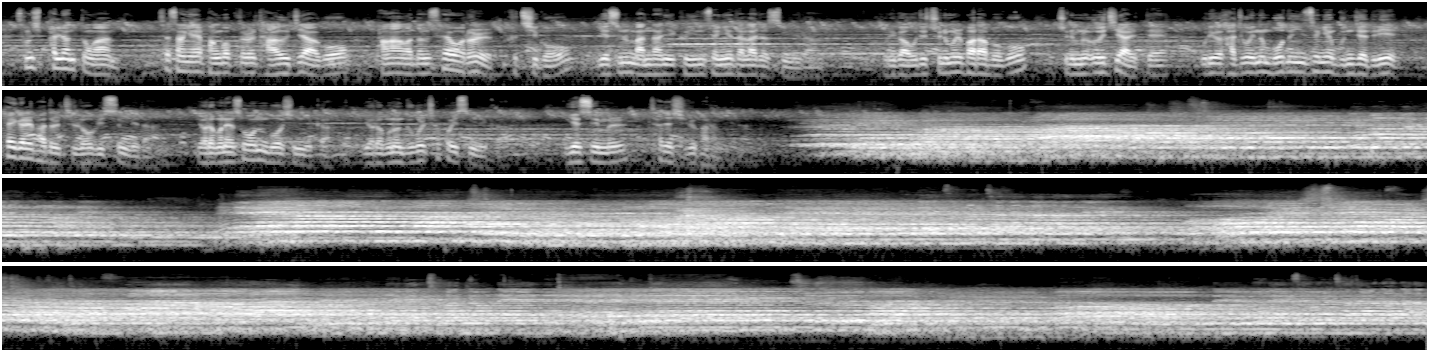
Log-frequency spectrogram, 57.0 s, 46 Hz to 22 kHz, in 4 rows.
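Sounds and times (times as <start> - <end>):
choir singing sustained chords: 0.0 - 57.0.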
